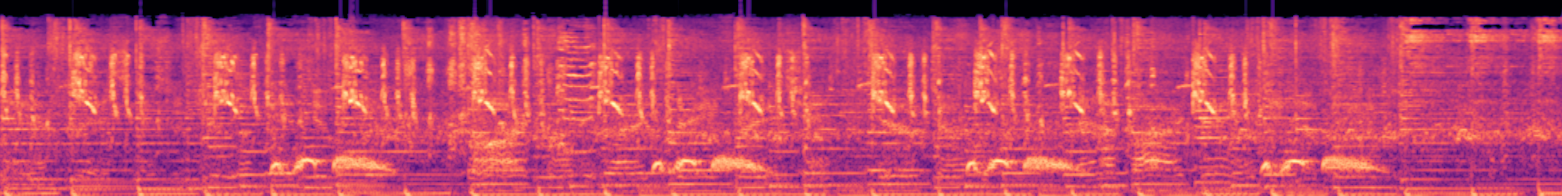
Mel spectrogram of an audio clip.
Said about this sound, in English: I can't fucking take this anymore, these fucking birds. Ah, shut the fuck up.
